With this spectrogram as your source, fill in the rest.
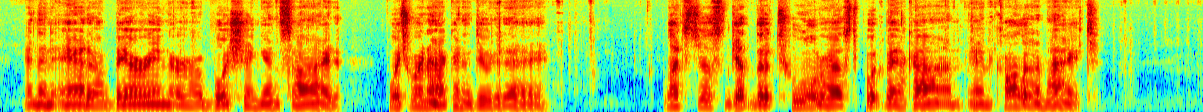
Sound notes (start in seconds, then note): none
